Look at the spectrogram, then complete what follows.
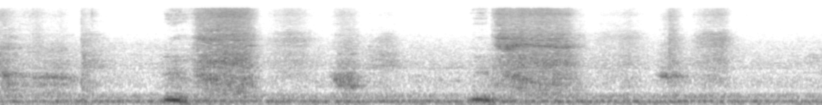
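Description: A man breathing hard mid-set of burpees: two forceful exhales through the mouth and nose, about two seconds apart, each opening with a brief grunt.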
